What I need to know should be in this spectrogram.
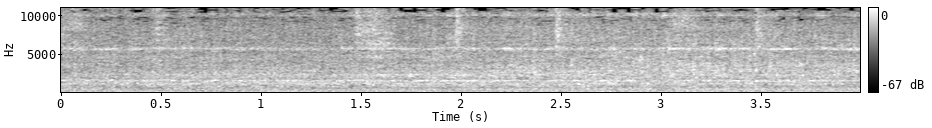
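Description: A fire engine idles nearby with a low steady rumble.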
